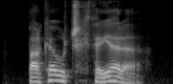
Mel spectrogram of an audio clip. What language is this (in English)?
Kabyle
